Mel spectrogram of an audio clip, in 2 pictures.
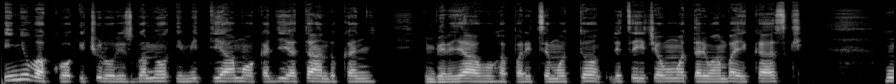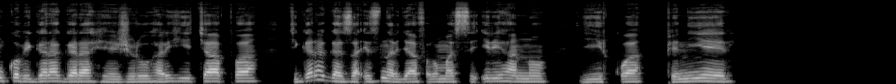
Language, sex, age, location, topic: Kinyarwanda, male, 25-35, Huye, health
